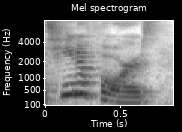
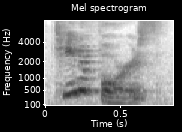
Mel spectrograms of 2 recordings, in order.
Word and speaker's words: Ctenophora: reason that they're called tina fours is that they have what's called teens so again i'm i'm not pronouncing the c it's not teens right i'm just pronouncing the t the c is silent so it is considered 18.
